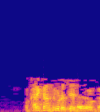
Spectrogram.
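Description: A man speaking in narration, starting about half a second in after a brief pause.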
